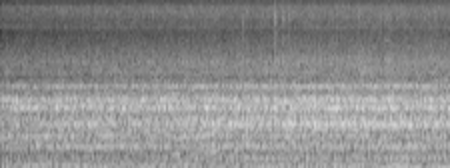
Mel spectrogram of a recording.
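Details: Pedestal stand fan that a customer brought in for loud noise, running after a repair that fixed it without replacing the bearing: an even, steady whir with a soft constant tone and no rattle or knock; normal running.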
